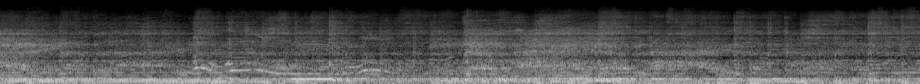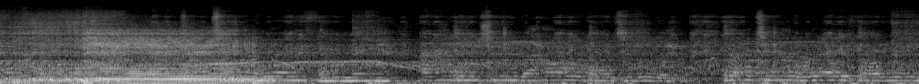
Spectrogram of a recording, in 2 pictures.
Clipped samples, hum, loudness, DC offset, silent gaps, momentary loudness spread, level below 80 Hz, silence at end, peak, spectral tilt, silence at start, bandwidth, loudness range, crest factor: under 0.1%; none; -21 LUFS; under 0.1%; none; 14 LU; -30 dBFS; 0 s; -6 dBFS; -6 dB/octave; 0 s; 15.5 kHz; 12 LU; 16 dB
